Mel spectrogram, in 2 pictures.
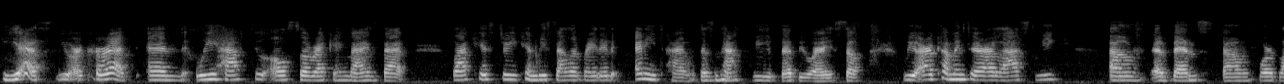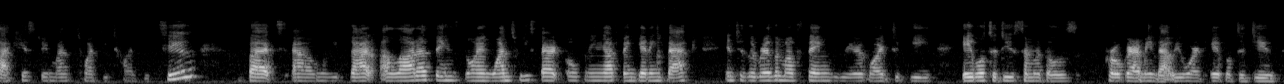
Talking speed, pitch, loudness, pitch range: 185 wpm, 180 Hz, -21 LUFS, 165-200 Hz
